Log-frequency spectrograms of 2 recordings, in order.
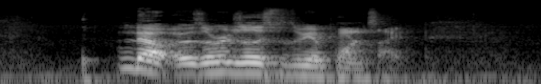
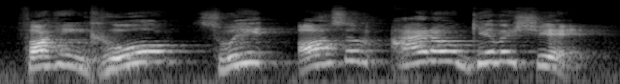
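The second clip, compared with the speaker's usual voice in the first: sarcastic dismissal; 11 semitones higher than usual. Real, not acted. Sarcastic dismissal of show-off posts.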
